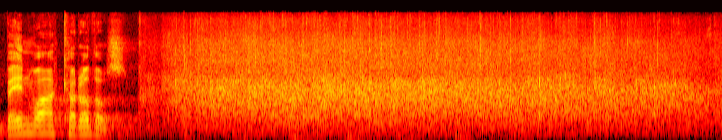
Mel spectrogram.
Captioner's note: applause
